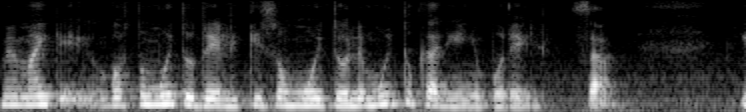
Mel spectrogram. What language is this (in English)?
Portuguese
